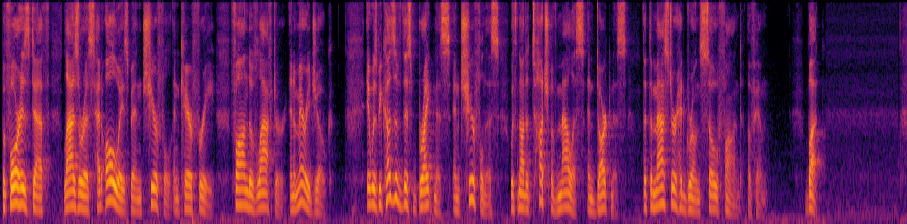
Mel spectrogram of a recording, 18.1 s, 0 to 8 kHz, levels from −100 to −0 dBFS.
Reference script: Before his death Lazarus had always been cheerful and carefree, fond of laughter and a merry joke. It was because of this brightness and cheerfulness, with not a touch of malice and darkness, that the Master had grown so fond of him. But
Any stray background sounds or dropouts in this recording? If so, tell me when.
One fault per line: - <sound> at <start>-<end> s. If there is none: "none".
none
